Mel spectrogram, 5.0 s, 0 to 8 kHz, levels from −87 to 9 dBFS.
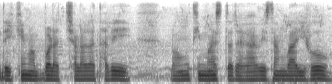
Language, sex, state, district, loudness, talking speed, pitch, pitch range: Chhattisgarhi, male, Chhattisgarh, Sarguja, -18 LUFS, 155 wpm, 110 Hz, 105-110 Hz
